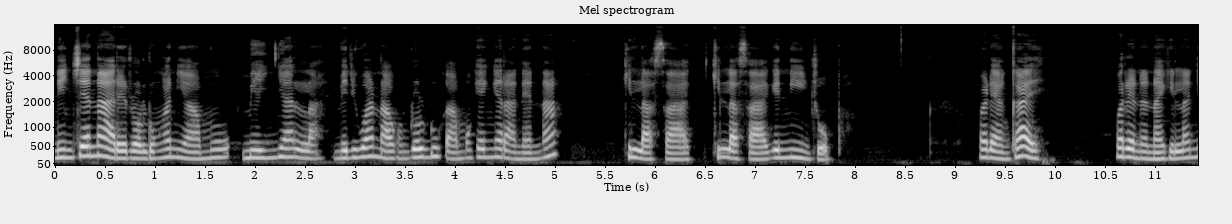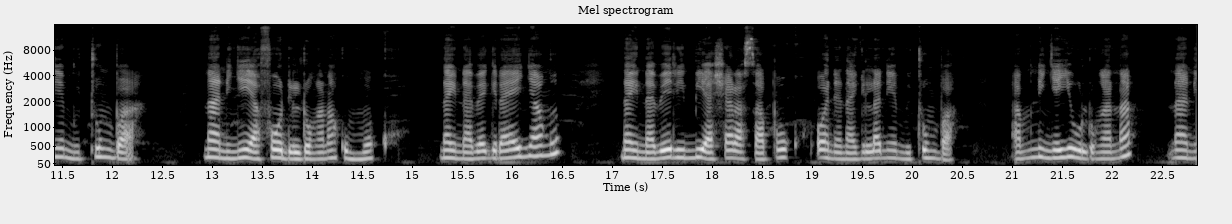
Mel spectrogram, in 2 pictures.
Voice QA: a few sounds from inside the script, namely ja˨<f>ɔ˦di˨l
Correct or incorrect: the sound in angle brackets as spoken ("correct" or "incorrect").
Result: correct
